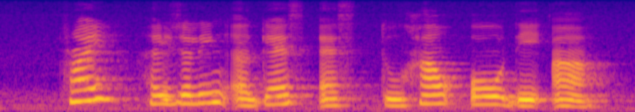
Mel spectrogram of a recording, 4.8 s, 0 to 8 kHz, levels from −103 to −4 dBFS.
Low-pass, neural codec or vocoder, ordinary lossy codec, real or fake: none; none; none; real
